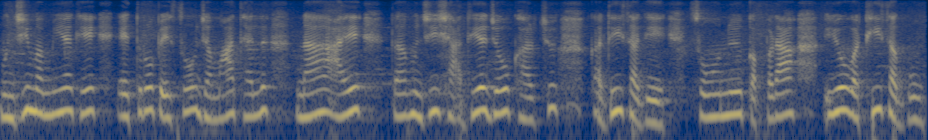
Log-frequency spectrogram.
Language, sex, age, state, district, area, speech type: Sindhi, female, 30-45, Gujarat, Surat, urban, spontaneous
